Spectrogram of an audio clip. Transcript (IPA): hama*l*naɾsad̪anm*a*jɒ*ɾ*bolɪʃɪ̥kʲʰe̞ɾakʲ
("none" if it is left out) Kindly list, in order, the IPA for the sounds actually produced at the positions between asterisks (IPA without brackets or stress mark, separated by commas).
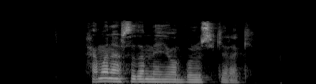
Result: none, e, ɾ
